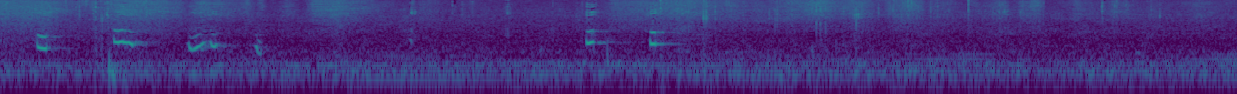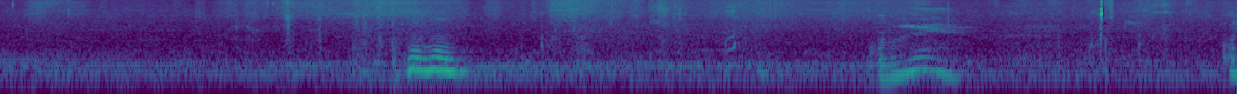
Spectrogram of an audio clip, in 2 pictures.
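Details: Tiny teacup Chihuahua puppy giving short, high whimpers, two brief wavering cries near the end, amid faint voices and background television chatter.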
